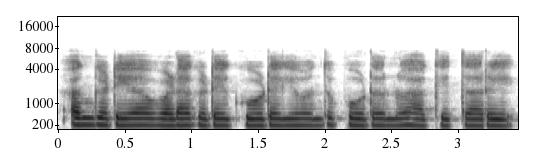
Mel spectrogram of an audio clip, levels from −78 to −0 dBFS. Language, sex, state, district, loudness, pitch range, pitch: Kannada, female, Karnataka, Bidar, -17 LUFS, 190-195 Hz, 195 Hz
